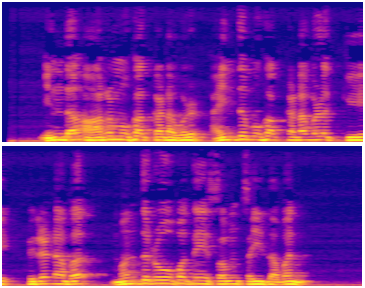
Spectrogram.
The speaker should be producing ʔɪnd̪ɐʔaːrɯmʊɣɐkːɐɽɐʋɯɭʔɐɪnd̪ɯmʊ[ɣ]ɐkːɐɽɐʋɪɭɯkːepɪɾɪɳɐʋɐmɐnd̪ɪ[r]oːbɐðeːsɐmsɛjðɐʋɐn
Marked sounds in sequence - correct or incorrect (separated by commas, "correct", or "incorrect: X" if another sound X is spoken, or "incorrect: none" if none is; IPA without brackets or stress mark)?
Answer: correct, incorrect: ɾ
